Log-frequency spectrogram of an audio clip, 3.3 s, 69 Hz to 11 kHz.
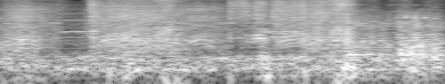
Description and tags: Welding conveyor Single LOOP-10
I machine welding and constructing Objects with welding conveyor and Robotic arm and actuators
constructing, factory, I, industrial, machine, machinery, Objects, robotic, welding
